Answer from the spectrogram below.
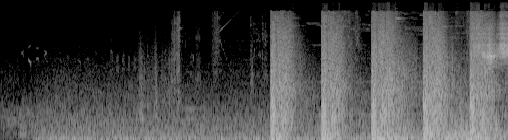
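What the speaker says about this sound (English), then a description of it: "Let's just start shooting shit." Gunfire rings out in the woodland shooter Dirge of Cerberus: Final Fantasy VII, four loud, evenly spaced blasts after a quieter ambient stretch with faint clicks.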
